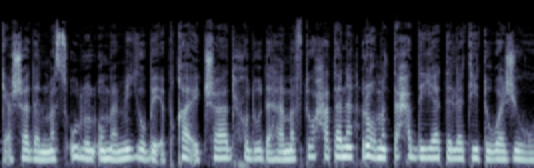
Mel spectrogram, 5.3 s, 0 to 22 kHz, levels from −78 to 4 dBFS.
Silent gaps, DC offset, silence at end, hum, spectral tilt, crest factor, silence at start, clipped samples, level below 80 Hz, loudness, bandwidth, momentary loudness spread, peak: none; under 0.1%; 0 s; none; -5.5 dB/octave; 12 dB; 0 s; under 0.1%; -46 dBFS; -13 LUFS; 14 kHz; 4 LU; 0 dBFS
